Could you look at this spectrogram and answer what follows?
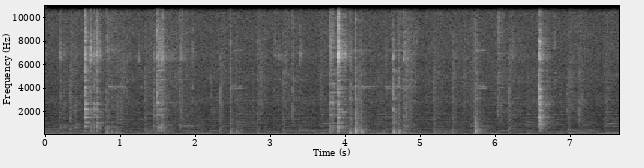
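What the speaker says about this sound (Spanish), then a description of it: "Ponemos ya peladas las cebollas en una sartén." Peeled onions go into a frying pan, giving a string of close metallic clinks and knocks against the pan over a low background hiss, with no talking.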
